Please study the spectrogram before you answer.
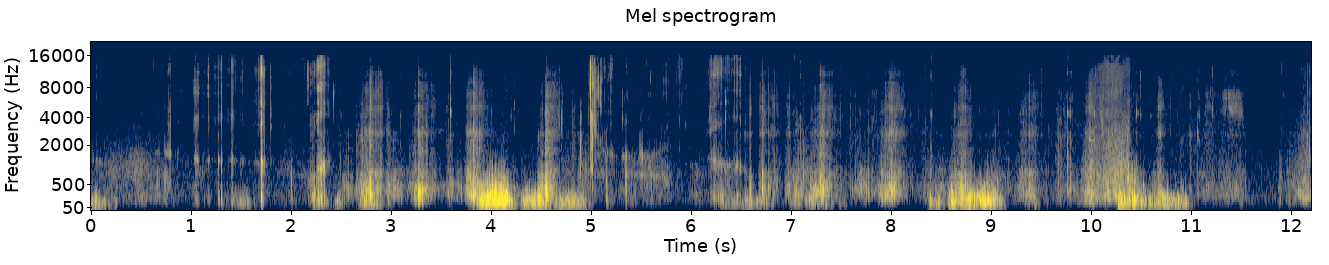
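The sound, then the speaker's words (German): Crunchy bites into food followed by chewing: a few loud, crisp crunches stand out among many smaller crackling mouth sounds, with no talk. “Ich beiße nochmal rein.”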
